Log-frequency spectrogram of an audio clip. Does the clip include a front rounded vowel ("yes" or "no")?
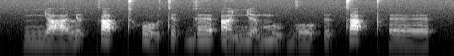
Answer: no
